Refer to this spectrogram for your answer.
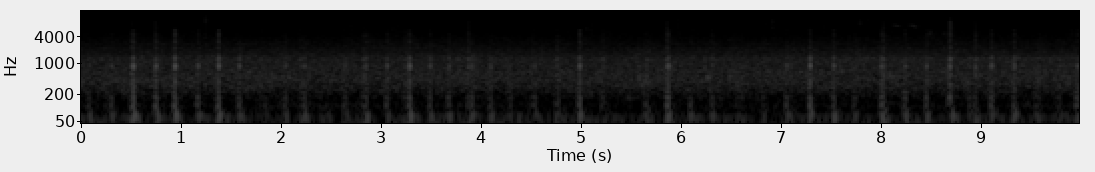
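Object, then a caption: Plastic over-ear headphone earcups. Fingertips tap the earcups of white and black plastic over-ear headphones with padded black earcups, held hollow in both hands. Quiet, sharp little clicks with a mid-range knock come at an irregular pace, each dying away almost instantly over a steady soft hiss.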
